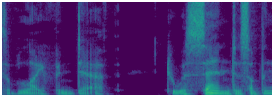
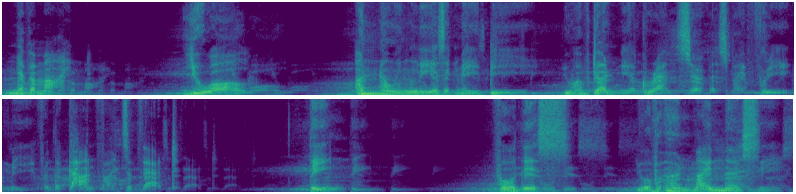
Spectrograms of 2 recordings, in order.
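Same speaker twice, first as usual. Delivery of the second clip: deep, loud lich voice, composed, regaining calm; 5 semitones lower, 7 dB louder than usual. Narrating a game scene, the freed lich addresses the group: calmed lich villain voice. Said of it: "Lich. / A skeletal visage, skin pulled tight around what muscles remain, and etched with the same runes as the amulet in rusty blood. Ears rotted and drooping from a bald skull. Robes of the finest si".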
